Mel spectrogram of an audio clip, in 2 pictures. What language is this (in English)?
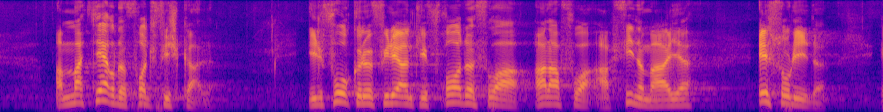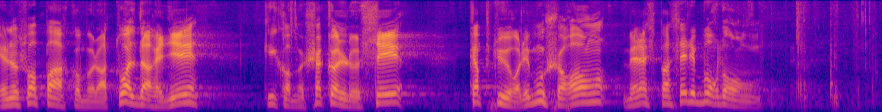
French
